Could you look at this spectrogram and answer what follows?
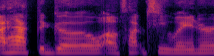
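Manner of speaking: plain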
